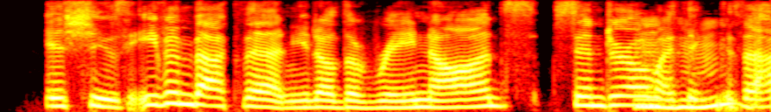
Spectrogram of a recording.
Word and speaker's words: Raynaud's: I was a teenager and I have some circulation issues even back then, the Raynaud's syndrome, I think, is that how you say it?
